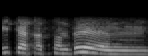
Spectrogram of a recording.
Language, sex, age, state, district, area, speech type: Tamil, female, 45-60, Tamil Nadu, Viluppuram, urban, conversation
